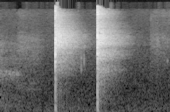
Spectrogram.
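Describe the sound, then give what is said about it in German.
Two sharp hand claps, each a crisp, loud crack with a quick decaying tail, spaced a little under half a second apart in an otherwise quiet setting. “Ich habe geklatscht, damit ich später den Ausschlag sehe, damit ich das besser finde.”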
